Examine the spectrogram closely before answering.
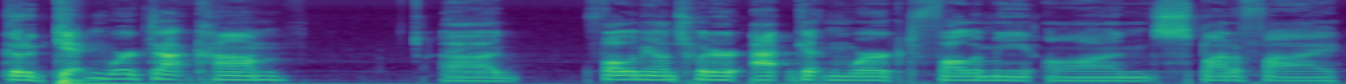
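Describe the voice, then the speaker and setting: A man's voice: mid-range voice, steady tone, normal speed, clear, resonant tone. A man in his late thirties hosting a podcast solo, talking casually in a rambling way and swearing freely. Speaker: podcast host.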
